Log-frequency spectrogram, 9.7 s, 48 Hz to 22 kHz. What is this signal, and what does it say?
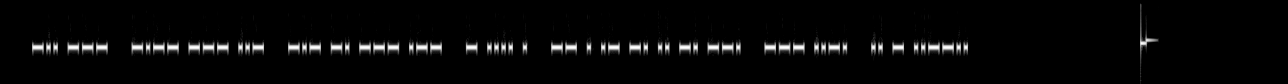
Morse code, heard as a keyed tone, about 41 wpm, 700 Hz. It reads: DO YOU KNOW THE MEANING OF IT?
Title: Sentences from Top 1000 Words - Review Part 6 - 45wpm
